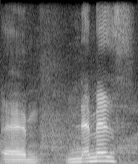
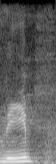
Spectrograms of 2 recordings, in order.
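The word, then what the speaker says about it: Nîmes: Nimes. Yeah. Angers. I think it's pronounced Neem.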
